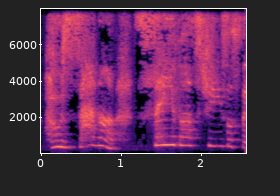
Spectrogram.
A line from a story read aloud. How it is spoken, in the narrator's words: they shouted and they cheered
